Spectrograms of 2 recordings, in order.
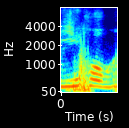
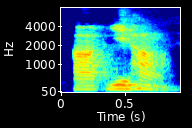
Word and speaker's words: Gan Yihang: Did I say correctly or Gan Yihong? How do I pronounce it? Sorry? Yihang.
